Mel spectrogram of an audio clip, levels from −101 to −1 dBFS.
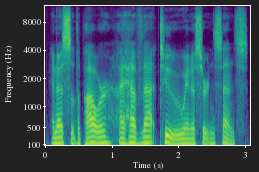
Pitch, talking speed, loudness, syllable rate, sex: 130 Hz, 255 wpm, -17 LUFS, 5.6 syllables/s, male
